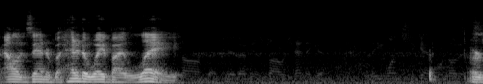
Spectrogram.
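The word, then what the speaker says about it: Leigh: but headed away by lay or lee rather actually his his name is spelled like lay l-e-i-g-h like nay but anyway a cell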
